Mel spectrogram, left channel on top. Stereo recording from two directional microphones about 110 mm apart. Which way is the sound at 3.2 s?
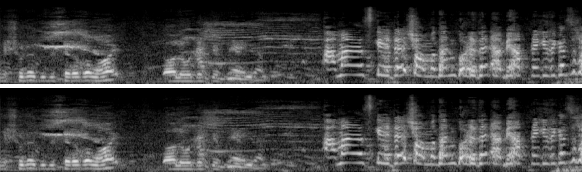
Centre (ahead or behind).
